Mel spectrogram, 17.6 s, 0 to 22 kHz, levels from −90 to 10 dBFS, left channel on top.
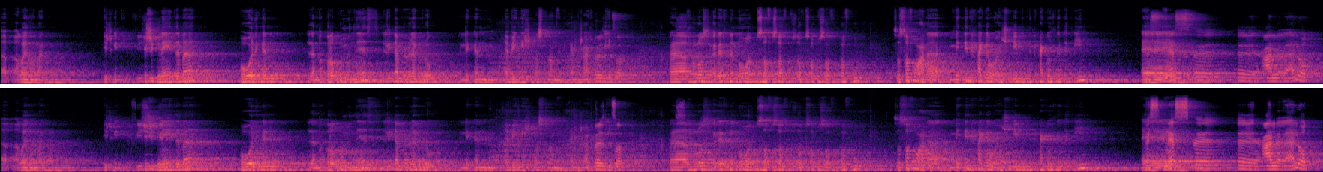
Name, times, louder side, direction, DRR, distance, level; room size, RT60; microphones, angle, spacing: voice 1, 0.0-0.6 1.4-2.6 3.2-3.7 4.1-5.8 6.1-8.2 8.9-11.5 11.9-14.5 15.2-15.7, left 1 dB, 35° left, 4 dB, 0.9 m, -28 dB
voice 2, 1.8-2.3 7.8-8.3 9.0-9.1 15.3-17.4, right 4 dB, 35° right, 9 dB, 0.3 m, -30 dB
Skateboard, 6.5-12.1, right 1 dB, 15° right, 0.7 m, -45 dB
9.9 x 8.6 x 4.5 m, 2.6 s
head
